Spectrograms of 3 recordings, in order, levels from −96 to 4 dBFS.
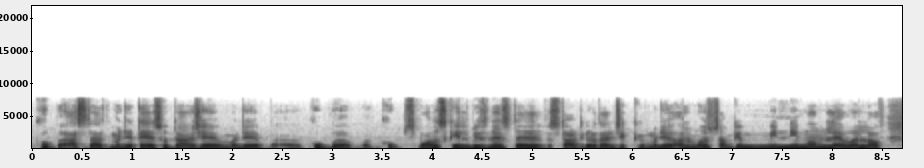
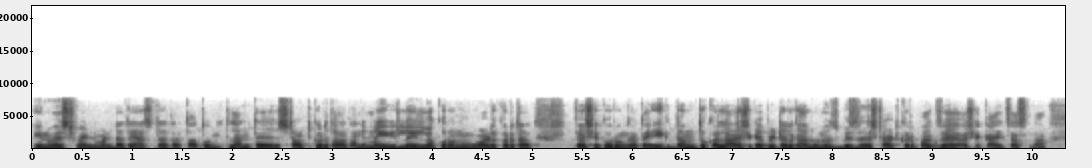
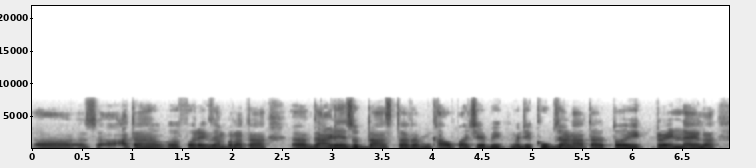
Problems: constant background noise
